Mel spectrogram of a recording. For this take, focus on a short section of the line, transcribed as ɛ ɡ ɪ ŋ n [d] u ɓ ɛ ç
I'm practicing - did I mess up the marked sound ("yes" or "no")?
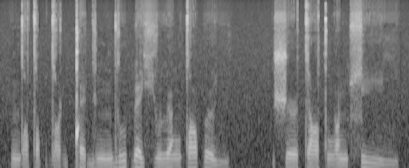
no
